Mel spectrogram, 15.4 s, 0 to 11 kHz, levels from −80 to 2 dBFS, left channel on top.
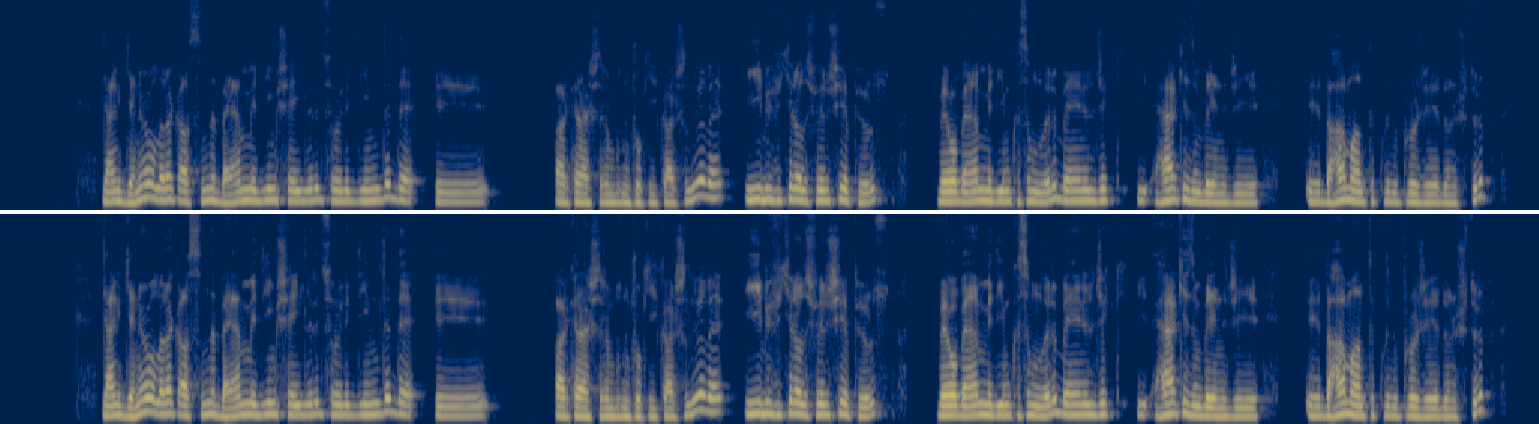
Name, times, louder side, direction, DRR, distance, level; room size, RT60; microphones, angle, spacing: voice 1, 1.0-4.9 5.5-8.9 9.4-12.6 13.1-14.9, right 2 dB, 80° right, 1.1 m, -25 dB
head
